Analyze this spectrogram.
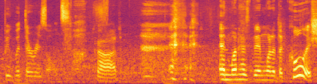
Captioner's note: laughs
